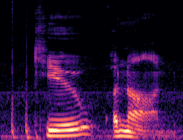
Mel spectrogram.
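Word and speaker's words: QAnon: Kuban on what did the letter Q and then anon like the first part of anonymous cubed on Q anon queuing on Q anon that's what it says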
